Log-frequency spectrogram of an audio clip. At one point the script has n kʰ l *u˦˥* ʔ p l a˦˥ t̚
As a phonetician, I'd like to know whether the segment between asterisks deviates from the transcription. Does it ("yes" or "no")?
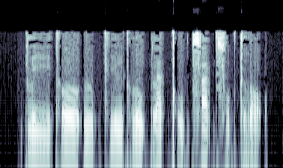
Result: yes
